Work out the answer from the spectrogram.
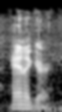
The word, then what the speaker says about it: Hennigar: Hennigar.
